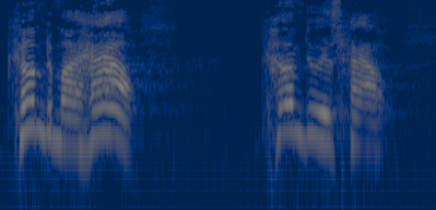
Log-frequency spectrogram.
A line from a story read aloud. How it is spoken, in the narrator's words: pleaded with Him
